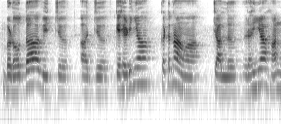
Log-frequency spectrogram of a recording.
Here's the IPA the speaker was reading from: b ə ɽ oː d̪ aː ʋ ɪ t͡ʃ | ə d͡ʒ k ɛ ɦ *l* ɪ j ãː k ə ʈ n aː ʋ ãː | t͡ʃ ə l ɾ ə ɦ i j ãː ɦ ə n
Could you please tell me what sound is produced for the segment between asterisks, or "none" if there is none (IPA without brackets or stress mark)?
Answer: ɽ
